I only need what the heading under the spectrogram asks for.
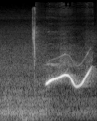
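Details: Indian ringneck parrot giving one long, clear, pure whistle that rises slowly, dips, then climbs again, lasting under a second, after a faint click.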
